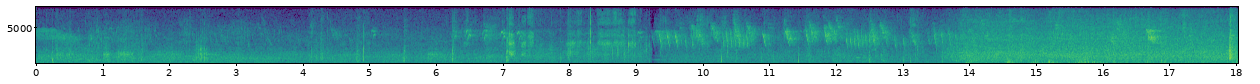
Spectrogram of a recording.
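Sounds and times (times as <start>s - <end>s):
small birds chirping: 0.0s - 18.0s
steady rushing noise: 13.6s - 18.0s.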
